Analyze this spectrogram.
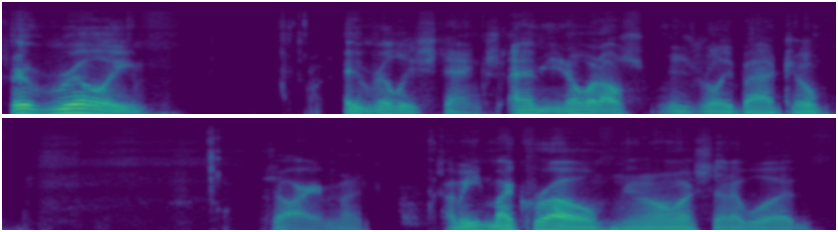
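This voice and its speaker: A man's voice: sits low, lively intonation, normal speed, creaky, long pauses, mellow, no room sound, studio quality. A middle-aged man co-hosting a podcast, bantering and joking crudely. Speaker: podcast co-host. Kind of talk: casual podcast chat.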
